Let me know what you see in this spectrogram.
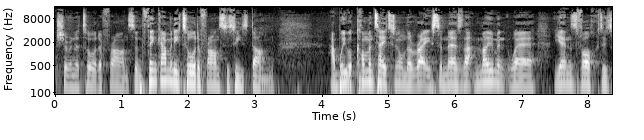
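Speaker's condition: No condition

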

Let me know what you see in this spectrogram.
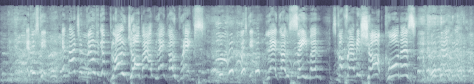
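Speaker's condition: Tourette's syndrome; wheelchair user

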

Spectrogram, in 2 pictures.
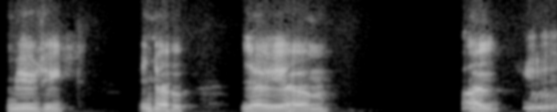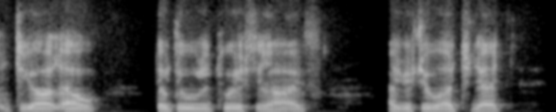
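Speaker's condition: Spinal muscular atrophy type 2; neuromuscular

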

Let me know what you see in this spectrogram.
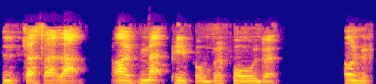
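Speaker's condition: Cerebral palsy; wheelchair

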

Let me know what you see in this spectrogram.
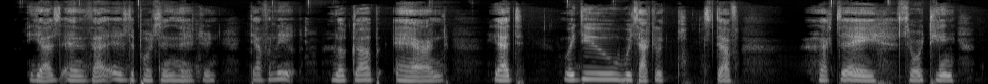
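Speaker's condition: Down syndrome

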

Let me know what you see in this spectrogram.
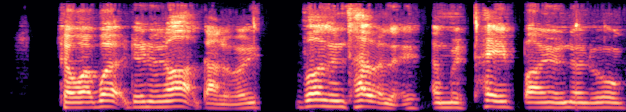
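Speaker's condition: Cerebral palsy; wheelchair

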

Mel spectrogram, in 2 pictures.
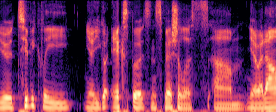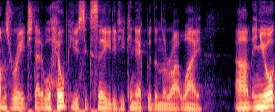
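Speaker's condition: No condition

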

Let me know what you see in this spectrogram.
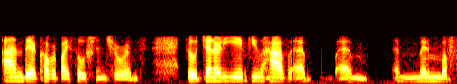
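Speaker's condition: No condition

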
